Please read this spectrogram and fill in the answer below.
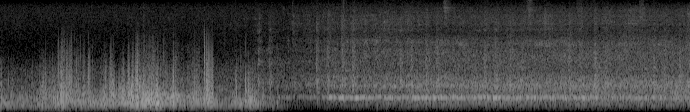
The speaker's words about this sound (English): yeah, train crosses the bridge.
